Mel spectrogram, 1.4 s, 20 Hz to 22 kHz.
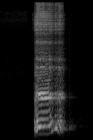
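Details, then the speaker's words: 1930 Ford Model A ahooga horn: a single short, thin duck-like quack with no ooga swoop, caused by a worn diaphragm nub not striking properly; horn then disassembled for repair. "okay it kind of sounds like a duck to me"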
